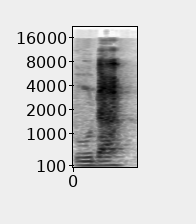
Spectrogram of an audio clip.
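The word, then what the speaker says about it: OODA: You know, they have what it's pronounced like UDA, which is observe, orientate,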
